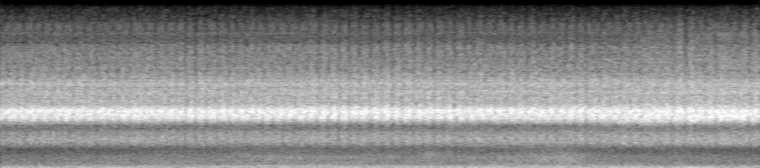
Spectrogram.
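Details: Cicadas drone in a loud, high, continuous buzz with subtle rhythmic throbbing, over a quiet low hum and light background murmur.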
